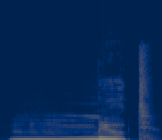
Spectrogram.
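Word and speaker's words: muut: The second word is moot. Let me spell it for you.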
